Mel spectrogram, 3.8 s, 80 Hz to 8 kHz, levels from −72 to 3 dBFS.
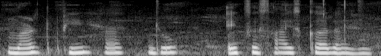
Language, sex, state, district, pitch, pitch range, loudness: Hindi, female, Bihar, Patna, 215 Hz, 205-220 Hz, -15 LUFS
